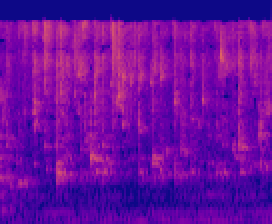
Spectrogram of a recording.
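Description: Faint, scattered drips of water falling from a canister filter's prefilter basket as it is lifted out, with light knocks of its plastic.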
